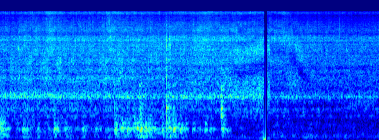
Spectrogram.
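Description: Chilies, shallots, garlic and dried anchovies sizzling in a wok with a splash of water while a metal spatula stirs them. A sharp click about four seconds in, after which the sizzle is a little quieter.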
